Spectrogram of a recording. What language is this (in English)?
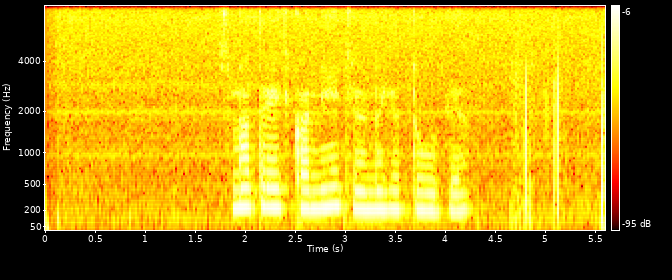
Russian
